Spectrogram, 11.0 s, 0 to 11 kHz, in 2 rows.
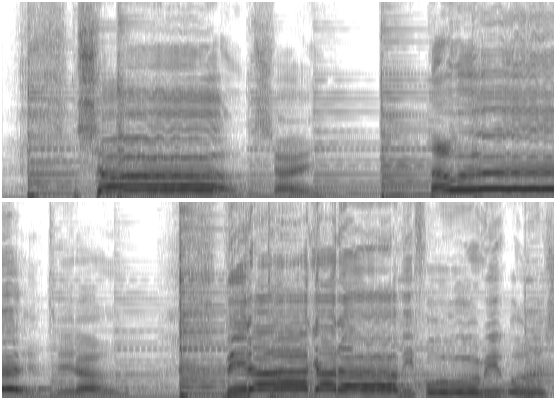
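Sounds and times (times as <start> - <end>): acoustic guitar: 0.0 - 11.0
man singing: 0.2 - 3.4, 4.0 - 11.0.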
